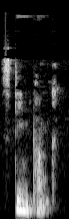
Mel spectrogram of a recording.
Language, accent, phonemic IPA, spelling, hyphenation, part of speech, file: English, Southern England, /ˈstiːm.pʌŋk/, steampunk, steam‧punk, noun / verb, LL-Q1860 (eng)-steampunk.wav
